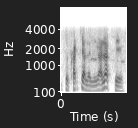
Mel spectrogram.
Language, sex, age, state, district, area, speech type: Urdu, male, 45-60, Bihar, Saharsa, rural, conversation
